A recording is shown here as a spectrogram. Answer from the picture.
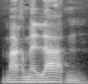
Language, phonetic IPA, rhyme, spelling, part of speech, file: German, [ˌmaʁməˈlaːdn̩], -aːdn̩, Marmeladen, noun, De-Marmeladen.ogg
- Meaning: plural of Marmelade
